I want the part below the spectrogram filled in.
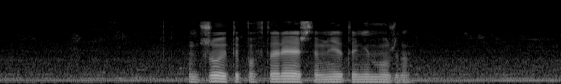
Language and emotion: Russian, neutral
